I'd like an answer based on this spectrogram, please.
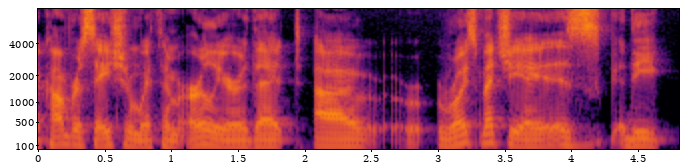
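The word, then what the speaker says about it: Royce Metchie: And I learned this from Mike Hogan in my conversation with him earlier, that Royce Metier is the correct pronunciation.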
